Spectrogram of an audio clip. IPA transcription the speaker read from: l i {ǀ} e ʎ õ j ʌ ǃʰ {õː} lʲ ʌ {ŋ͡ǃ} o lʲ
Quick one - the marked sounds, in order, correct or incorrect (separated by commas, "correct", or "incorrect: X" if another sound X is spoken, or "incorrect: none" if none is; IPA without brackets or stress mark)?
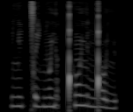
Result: correct, incorrect: õ, correct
